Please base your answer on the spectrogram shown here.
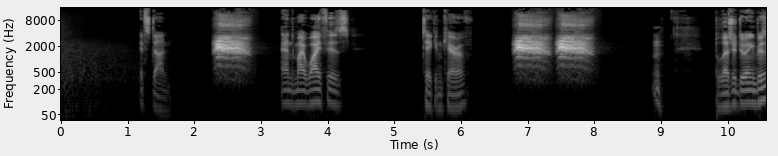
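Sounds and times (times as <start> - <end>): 
speech: 1.2 - 1.7, 3.3 - 4.4, 5.4 - 6.2, 8.9 - 9.1, 9.8 - 10.5
crow cawing near crop fields with scarecrows: 2.3 - 3.1, 6.8 - 8.2.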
